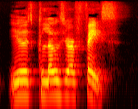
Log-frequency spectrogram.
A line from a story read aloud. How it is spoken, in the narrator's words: snapped Twisty Munn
